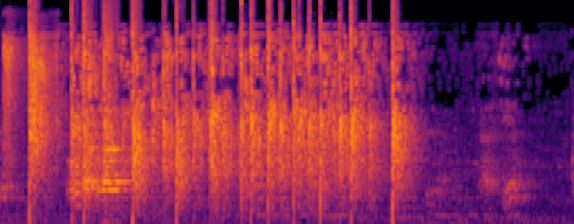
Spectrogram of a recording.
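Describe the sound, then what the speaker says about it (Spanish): Applause rings out at a political party school session, a burst of scattered claps building into a dense round of clapping for about four seconds before fading, with voices briefly heard afterward. "Un aplauso para el compañero."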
